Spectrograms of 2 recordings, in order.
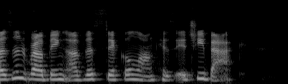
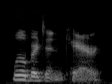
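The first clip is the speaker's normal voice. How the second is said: plain reading voice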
